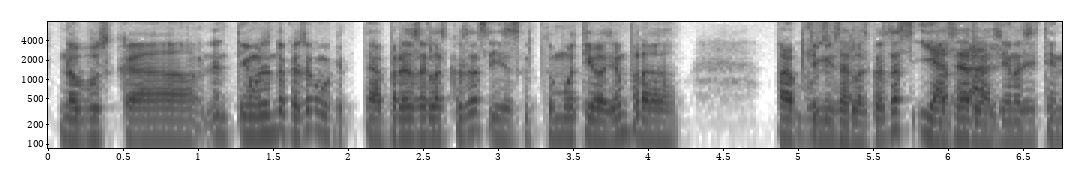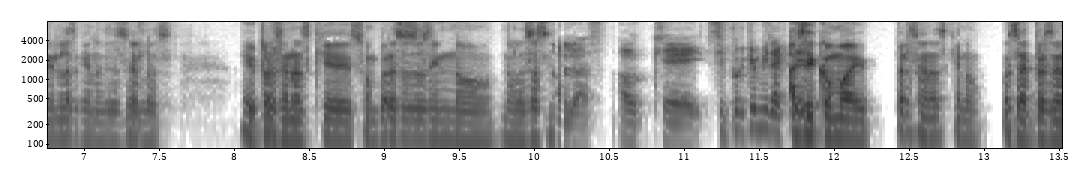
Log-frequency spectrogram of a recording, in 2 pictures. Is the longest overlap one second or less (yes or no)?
no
